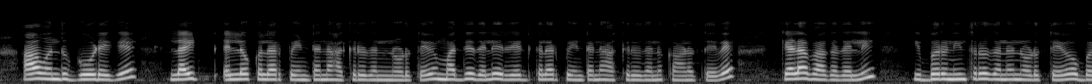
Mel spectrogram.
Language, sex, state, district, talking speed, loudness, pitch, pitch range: Kannada, female, Karnataka, Gulbarga, 120 wpm, -20 LUFS, 230 Hz, 215-245 Hz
